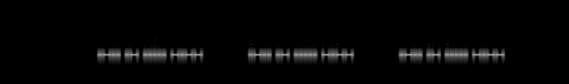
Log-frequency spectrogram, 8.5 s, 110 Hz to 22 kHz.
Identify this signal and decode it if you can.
Morse code, heard as a keyed tone, about 34 wpm, 700 Hz. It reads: LA5Y LA5Y LA5Y
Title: DXCC-100 Call Signs - 4 Characters - Repeated 3x - 35wpm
